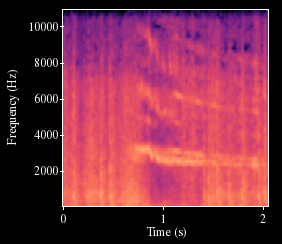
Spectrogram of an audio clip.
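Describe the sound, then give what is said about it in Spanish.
Fireworks set off by several people: a loud, continuous crackling and popping barrage, with a high whistling tone streaking through the middle. “Y al menos uno logra ver que no es solo una persona que está lanzando fuegos artificiales. O sea, son varias.”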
